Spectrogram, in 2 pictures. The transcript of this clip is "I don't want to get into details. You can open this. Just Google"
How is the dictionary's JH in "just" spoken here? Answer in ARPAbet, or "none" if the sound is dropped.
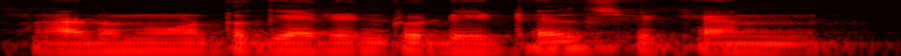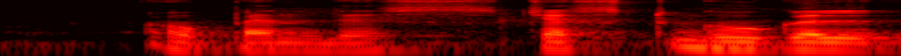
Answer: CH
